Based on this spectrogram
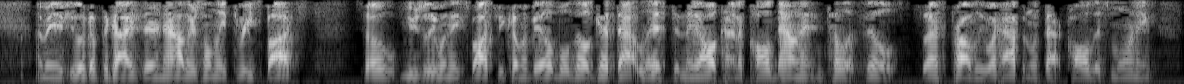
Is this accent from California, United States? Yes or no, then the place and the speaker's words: yes; Huntington Beach, California, United States; I'm from the Huntington Beach area.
